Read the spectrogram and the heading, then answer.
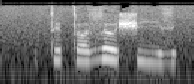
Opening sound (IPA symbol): t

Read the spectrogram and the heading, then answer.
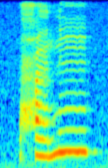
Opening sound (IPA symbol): ħ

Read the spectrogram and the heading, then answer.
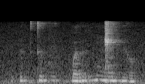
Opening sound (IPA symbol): ʔ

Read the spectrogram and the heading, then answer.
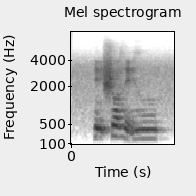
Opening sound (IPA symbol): ḛ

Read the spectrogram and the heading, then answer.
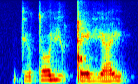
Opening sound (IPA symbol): kʲ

